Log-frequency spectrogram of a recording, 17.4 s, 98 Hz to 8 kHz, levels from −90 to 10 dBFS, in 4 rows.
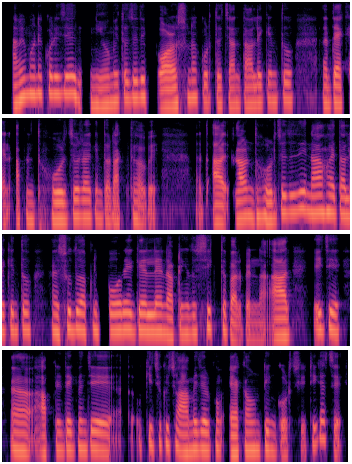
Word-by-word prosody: আমি 170 +5 +3
মনে 215 0 +1
করি 215 -1 +3
যে 215 - +5 0.3
নিয়মিত 145 +4 -1
যদি 185 +1 +2 0.2
পড়াশোনা 140 +9 +3
করতে 155 -1 -3
চান 135 0 -2
তাহলে 145 +2 0
কিন্তু 165 +1 -3 0.6
দেখেন 150 -1 +1
আপনার 145 -2 -4
ধৈর্যটা 145 +2 +2
কিন্তু 150 -1 -3
রাখতে - - -6
হবে। - - -4 0.8
আ - - +7 0.2
কারণ 155 +2 +4
ধৈর্য 150 -2 +1 0.2
যদি 205 +3 +2
না 190 - +5
হয় 195 -2 +3
তাহলে 170 -1 +2
কিন্তু 180 +1 -1 0.5
শুধু 195 -1 +3
আপনি 180 +2 -4 0.2
পড়ে 175 +1 +4
গেলেন 170 -1 +5
আপনি 145 - -4
কিন্তু 165 +1 -2
শিখতে 200 -1 -1
পারবেন 115 -1 -2
না। - - -7 0.2
আর 145 - +6 0.4
এই - - +5
যে 190 - +5 0.4
আ - - +4 0.3
আপনি 140 +3 -4
দেখবেন 165 +1 +1
যে 165 - +4 0.6
কিছু, 190 -1 -4
কিছু 190 - -2
আমি 150 +2 +2
যেরকম 165 +1 +2
অ্যাকাউন্টিং 155 +3 +1
করছি, - - -6
ঠিক 190 - -4
আছে। 235 - -6
165 Hz, 170 wpm, -23 LUFS, 150-180 Hz, 0.8 s, আ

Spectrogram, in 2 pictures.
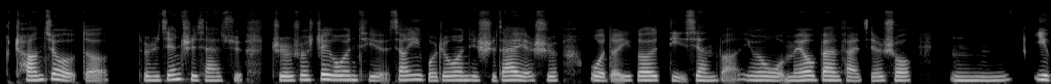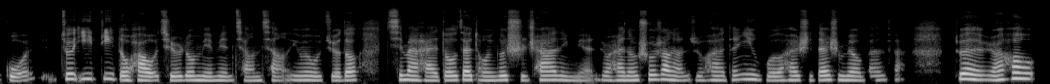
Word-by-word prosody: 长 200 0 +3
久 225 -6 +2
地 85 +3 -4 0.3
就 195 - -2
是 190 - 0
坚 220 +5 +2
持 205 -4 0
下 185 -1 -4
去。 - - -9 0.3
只 195 - 0
是 190 - +2
说 210 +1 0
这 230 +2 +5
个 210 - +4
问 205 0 +2
题 185 -2 -5
像 205 0 -1
异 220 0 0
国 175 -4 -3
这 195 - -2
个 195 - +2
问 200 0 +2
题 195 - -2
实 185 -1 -4
在 195 +2 +3
也 185 -1 -1
是 190 -1 -3 0.3
我 190 -3 +1
的 - - -3
一 190 - -2
个 195 0 +4
底 175 -3 -6
线 190 -4 -1
吧。 195 - -8
因 200 -3 -5
为 - - +1
我 185 -2 0
没 180 0 -3
有 200 +1 +4
办 195 -1 +2
法 180 -3 -2
接 180 0 -5
受， 190 0 -1 0.4
嗯， 185 +1 -3 0.2
异 220 -2 +2
国。 190 -1 -1 0.3
就 250 0 +3
异 255 +1 0
地 260 0 -2
的 195 -3 +3
话， 195 -1 +4
我 180 +1 +2
其 190 - -2
实 190 - +2
都 195 0 +3
勉 190 -2 +2
勉 185 -1 -1
强 180 -1 -4
强， 190 +2 -6
因 200 - -2
为 200 - +2
我 190 -1 0
觉 185 -1 -3
得 195 +1 +3 0.3
起 215 - -1
码 210 -2 +4
还 185 -2 0
都 195 +2 +2
在 205 0 +5
同 190 -2 -2
一 - - -2
个 200 +1 +3
时 195 - -2
差 205 +1 +2
里 200 -1 0
面， 185 +4 -7
就 200 - -5
是 - - -2
还 195 +1 +1
能 195 0 +2
说 220 +2 0
上 225 -1 +4
两 190 -1 -1
句 195 -2 -8
话， 200 +1 -1
但 210 +3 -5
异 235 -1 +1
国 210 -4 -4
的 185 - 0
话 200 0 +1
实 195 -1 -4
在 200 +2 +3
是 210 -1 -3
没 200 - +2
有 190 -1 +1
办 195 +1 -8
法。 - - -14 0.5
对， 235 -4 +5
然 210 +1 +3
后， 265 -1 +5
195 Hz, 285 characters per minute, -23 LUFS, 190-205 Hz, 0.5 s, 这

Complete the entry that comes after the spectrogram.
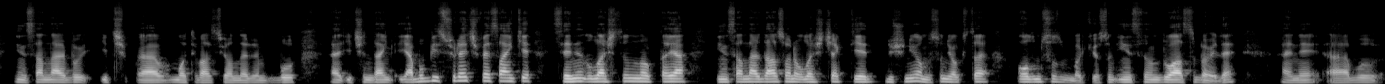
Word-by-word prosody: insanlar 110 -1 0
bu 110 0 -1 0.2
iç, - - -5
eee, 100 0 +4
motivasyonların, 100 -1 -2
bu, 105 0 0 0.3
eee, - - -1
içinden 105 0 -1
ya 115 +1 +2
bu 140 +2 -1
bir 170 - +2
süreç 175 +1 -1
ve 160 - +4
sanki 155 -1 +2 0.2
senin 140 +1 +4
ulaştığın 135 +2 +3
noktaya 135 -1 +4 0.3
insanlar 125 +1 +2
daha 130 0 +6
sonra 130 0 +1
ulaşacak 125 +2 -1
diye 125 -1 +2
düşünüyor 140 +6 -1
musun 120 +2 -1
yoksa 125 +2 -1 0.3
olumsuz 125 0 0
mu 105 -4 -6
bakıyorsun? 85 +5 -7
İnsanın 110 -1 -2
doğası 110 -1 +5
böyle. 80 -6 -1 0.4
Hani, 100 -1 -5 0.2
eee, 95 0 -1
bu 100 0 -6
115 Hz, 145 wpm, -22 LUFS, 105-135 Hz, 0.4 s, daha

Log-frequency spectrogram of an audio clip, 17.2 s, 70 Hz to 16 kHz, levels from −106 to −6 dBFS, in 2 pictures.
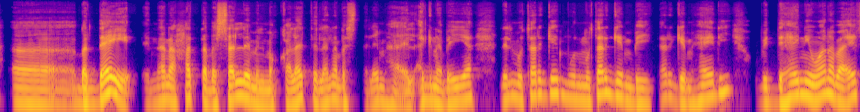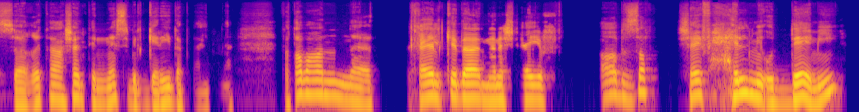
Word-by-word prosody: آآ 110 -2 -2
باتضايق 110 - +4
إن 110 +3 -11
أنا 130 -1 +1
حتى 140 +4 -2
باسلّم 125 +6 +3
المقالات 105 +4 -2
اللي 110 0 -1
أنا 130 +3 -1
باستلمها 110 -2 -6
الأجنبية 115 +4 -1 0.3
للمُترجم، 155 +4 -2
والمتُرجم 140 +2 0
بيترجمها 115 +3 -3
لي 185 +6 -2 0.3
وبيدّهاني، 120 +7 0
وأنا 155 +5 +3
باعيد 135 +4 +2
صياغتها، 120 -1 -2
عشان 130 +2 0
تناسب 115 -1 -3
الجريدة 105 +1 -2
بتاعتنا، 90 0 -22 0.5
فطبعًا 165 +5 0 0.7
تخيّل 145 +2 +4
كده 140 -1 +5
إن 130 -2 -1
أنا 130 +1 +3
شايف 130 0 -1 0.5
آه 160 +2 -1
بالضبط، 180 +6 -4 0.2
شايف 155 0 0
حلمي 160 -2 +3
قُدامي، 130 - +3
130 Hz, 120 wpm, -23 LUFS, 110-150 Hz, 0.7 s, كده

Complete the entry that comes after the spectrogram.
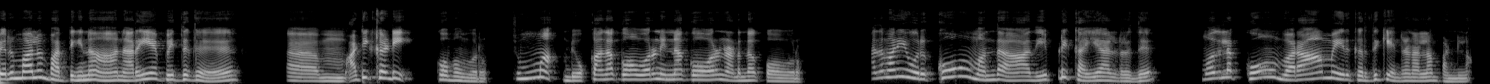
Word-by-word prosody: பெரும்பாலும் 290 +4 +4
பார்த்தீங்கன்னா, 205 +1 +2 0.3
நிறைய 200 +8 +5
பேத்துக்கு 215 -3 0 1.0
அ - - +1 0.2
ம் 155 -1 -2
அடிக்கடி 300 -4 +4 0.4
கோபம் 190 -6 -1
வரும். 145 -1 -6 0.2
சும்மா. 295 +5 +1
இப்படி 180 -1 -3
உக்காந்தா 230 +6 +2
கோவம் 225 -1 +1
வரும். 250 +2 +1
நின்னா 230 +1 +1
கோவம் 215 -1 +1
வரும். 225 0 -1
நடந்தா 180 +1 -1
கோவம் 150 -3 -2
வரும். 140 0 -7 0.7
அது 285 +3 -3
மாரி 345 +2 +2
ஒரு 255 - +1 0.2
கோவம் 345 -4 0
வந்தா 215 0 0 0.2
அதை 185 0 -3
எப்படி 300 +11 -3
கையாள்றது? 170 -4 -1 0.6
முதல்ல 300 +5 0 0.2
கோவம் 305 +2 0
வராம 245 +8 +3
இருக்கிறதுக்கு 215 +1 -3
என்னென்னலாம் 170 +1 -2
பண்ணலாம்? 140 0 -5
220 Hz, 135 wpm, -22 LUFS, 180-275 Hz, 1.0 s, நிறைய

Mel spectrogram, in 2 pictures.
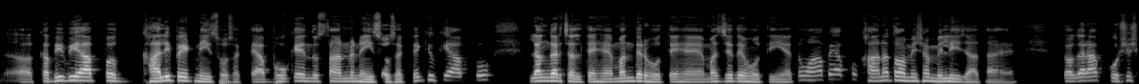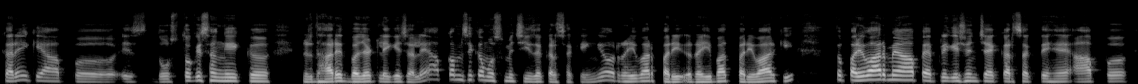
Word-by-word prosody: अ, 115 -1 -5
कभी 160 +5 +3
भी 190 +2 +5
आप 175 0 -15 0.4
खाली 150 +5 +7
पेट 175 -4 +4
नहीं 130 -3 +1
सो 115 -2 -5
सकते, 105 +2 -10
आप 115 0 -1
भूखे 140 +3 0
हिंदुस्तान 145 -2 +1
में 140 - 0
नहीं 125 -2 +2
सो 115 -1 -1
सकते, 115 +9 -4
क्योंकि 205 +1 -7
आपको 210 +5 -8 0.4
लंगर 165 +1 +7
चलते 135 -3 +1
हैं, 130 - +1
मंदिर 150 +3 +3
होते 115 +1 -3
हैं, 120 -1 -3
मस्जिदें 145 +1 +1
होती 115 -3 -3
हैं, 115 +1 -6
तो 200 - -11
वहाँ 205 +1 -4
पे 235 - -5
आपको 230 +1 -10
खाना 175 +2 0
तो 190 0 +3
हमेशा 170 -1 0
मिल 140 -2 0
ही 135 -2 +1
जाता 100 -3 -7
है। 95 +1 -16 0.5
तो 150 - -4
अगर 175 +4 0
आप 185 +1 0
कोशिश 160 +4 -6
करें 180 +7 -1
कि 180 - -10
आप 145 -3 -5 0.6
इस 125 -1 -11
दोस्तों 130 +8 -5
के 190 - -1
संग 175 -2 0
एक 160 -1 -1 0.5
निर्धारित 130 +5 +2
बजट 135 +1 +2
लेके 130 0 -2
चलें, 125 - -4
आप 225 0 -9
कम 225 -1 -3
से 215 +1 -4
कम 205 -2 -3
उसमें 165 -2 -4
चीज़ें 130 -3 -4
कर - - -3
सकेंगे। 110 - -10
और 185 -6 -3
रही 135 0 0
बार 160 +3 0
परि 120 0 +2 0.2
रही 120 +1 +1
बात 145 0 +1
परिवार 125 +5 +2
की 170 +6 -6 0.4
तो 210 - -3
परिवार 215 +4 +7
में 215 - +4
आप 200 -1 +3
एप्लिकेशन 160 -1 -1
चेक 150 -2 -1
कर 140 - +1
सकते 135 +1 -4
हैं। 135 +1 -4
आप 135 +2 -4
145 Hz, 210 wpm, -24 LUFS, 130-175 Hz, 0.6 s, खाली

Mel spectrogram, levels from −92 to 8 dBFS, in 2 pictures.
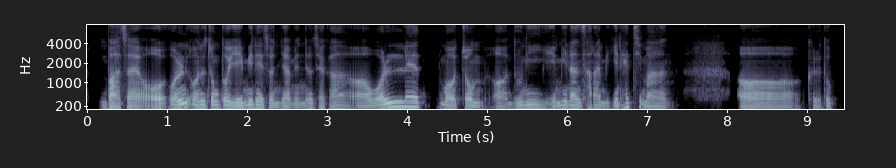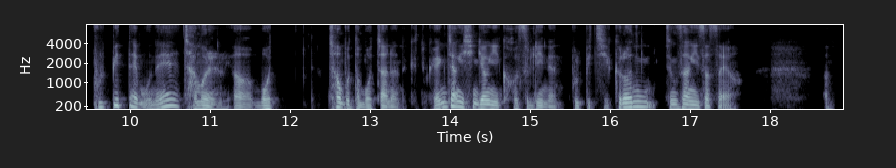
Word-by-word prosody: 맞아요. 100 -3 +1
어 - - +2
얼 135 +6 +4
어느 125 0 +3
정도 125 0 +2
예민해졌냐면요 105 - 0
제가 100 - -5
어 100 0 -2
원래 165 +11 +4 0.2
뭐 125 -7 0
좀 105 -1 -1
어 100 -1 -5
눈이 120 +4 -1
예민한 110 +4 0
사람이긴 105 -2 -3
했지만 100 - -4 0.8
어 90 -1 -2
그래도 - - -8 0.2
불빛 205 +8 -1
때문에 185 - 0
잠을 110 0 0
어 95 -3 -2
못 110 +1 -1 0.6
처음부터 130 - +1
못 90 -1 -3
자는 90 -3 0
그 - - -18
저 - - -23
굉장히 160 +7 +3
신경이 135 -7 +3
거슬리는 100 -3 -2
불빛이 - - -6
그런 170 +4 +3
증상이 135 -1 +2
있었어요. 105 -4 +2 1.0
업 - - -15
110 Hz, 255 characters per minute, -29 LUFS, 100-135 Hz, 1.0 s, 얼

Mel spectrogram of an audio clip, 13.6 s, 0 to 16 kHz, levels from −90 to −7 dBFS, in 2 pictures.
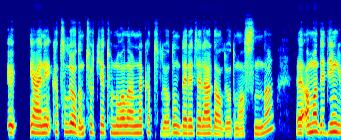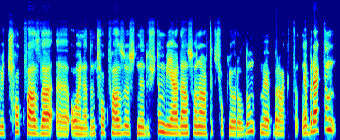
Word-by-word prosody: Eee, 400 -2 +2 0.3
yani, 195 -1 +5
katılıyordum 220 -6 +1
Türkiye 200 +1 -3
turnuvalarına 195 0 +1
katılıyordum. 185 0 -5
Dereceler 185 0 +2
de 180 - +1
alıyordum 155 -1 -3
aslında, 175 - -2 0.4
eee, 190 - +5
ama 225 +2 +5
dediğim 210 +3 +3
gibi, 185 -3 -2
çok 215 -1 -3
fazla, 180 -3 +3
eee, 155 -2 -3
oynadım, 165 -1 -3
çok 200 0 -5
fazla 185 0 0
üstüne 180 -2 -3
düştüm. 220 +7 -3
Bir - - 0
yerden 185 0 +2
sonra 190 0 -1
artık 185 +5 -3
çok 185 -3 -12
yoruldum 165 +8 -4
ve 185 -2 -2
bıraktım. 165 -2 -6
Ya, 190 +1 -2
bıraktım 265 +3 +4
190 Hz, 140 wpm, -23 LUFS, 175-205 Hz, 0.4 s, yani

